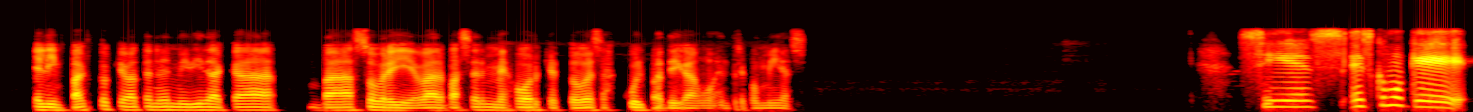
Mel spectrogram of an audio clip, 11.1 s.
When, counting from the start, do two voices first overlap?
none

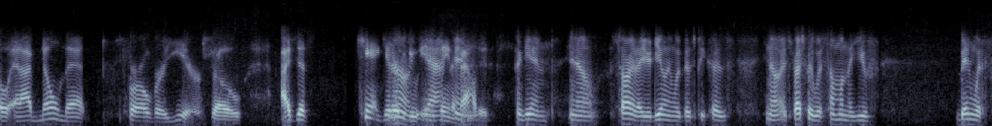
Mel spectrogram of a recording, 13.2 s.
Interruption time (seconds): 5 s

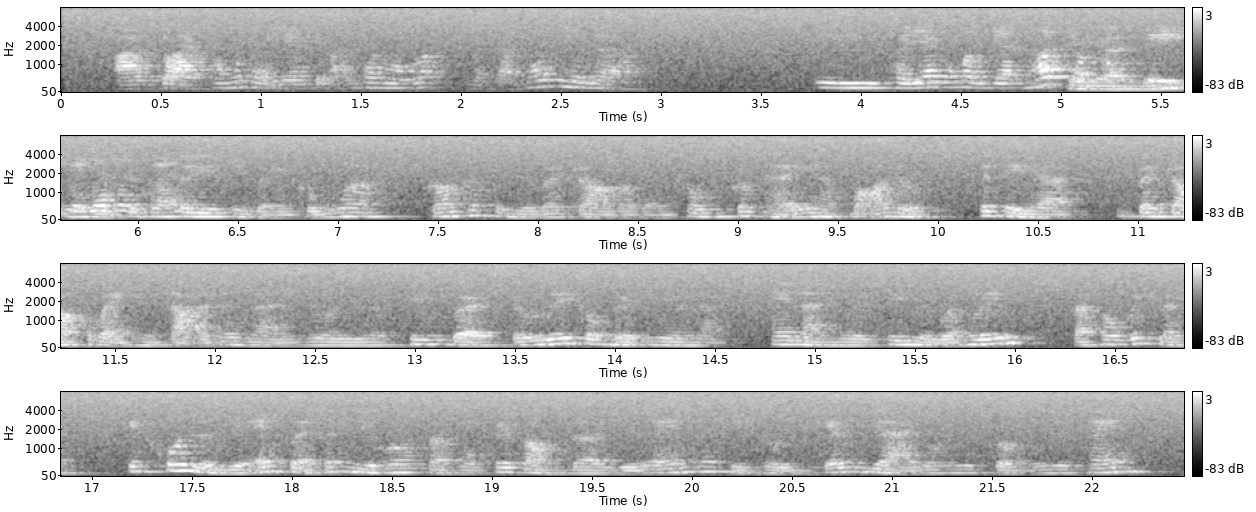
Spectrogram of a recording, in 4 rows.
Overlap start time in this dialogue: 5 s

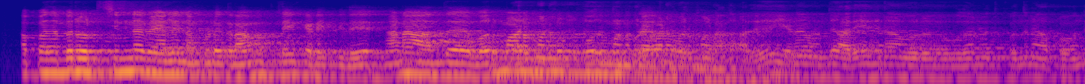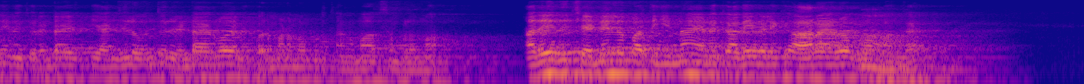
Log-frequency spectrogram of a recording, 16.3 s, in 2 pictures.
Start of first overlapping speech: 4 s

